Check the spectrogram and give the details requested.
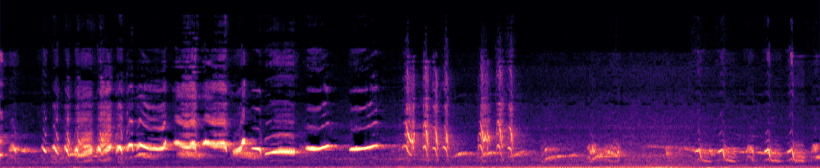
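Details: Hwamei from Northwest Vietnam singing a morning contest song: rich, varied whistles and rapid warbles, broken by sharp clicking notes and quick trills, then softer slurred phrases, over a low background rumble.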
